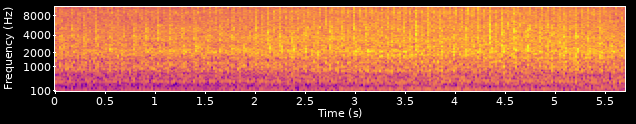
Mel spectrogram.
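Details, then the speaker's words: Kia Sportage 2012, G4KD 2.0 petrol, 95,000 km, check-engine light on: idles with a steady, fast knock about four a second over a rough, clattery run; severe piston knock. "Как вы все слышите стучит стучит довольно таки хорошо"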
